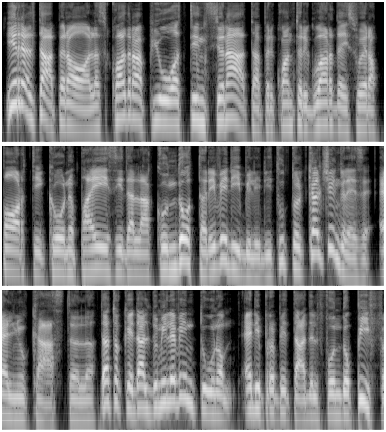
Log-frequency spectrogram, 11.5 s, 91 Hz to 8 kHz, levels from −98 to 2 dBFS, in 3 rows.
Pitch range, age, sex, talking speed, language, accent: 125-185 Hz, 20-39, male, 190 wpm, Italian, native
